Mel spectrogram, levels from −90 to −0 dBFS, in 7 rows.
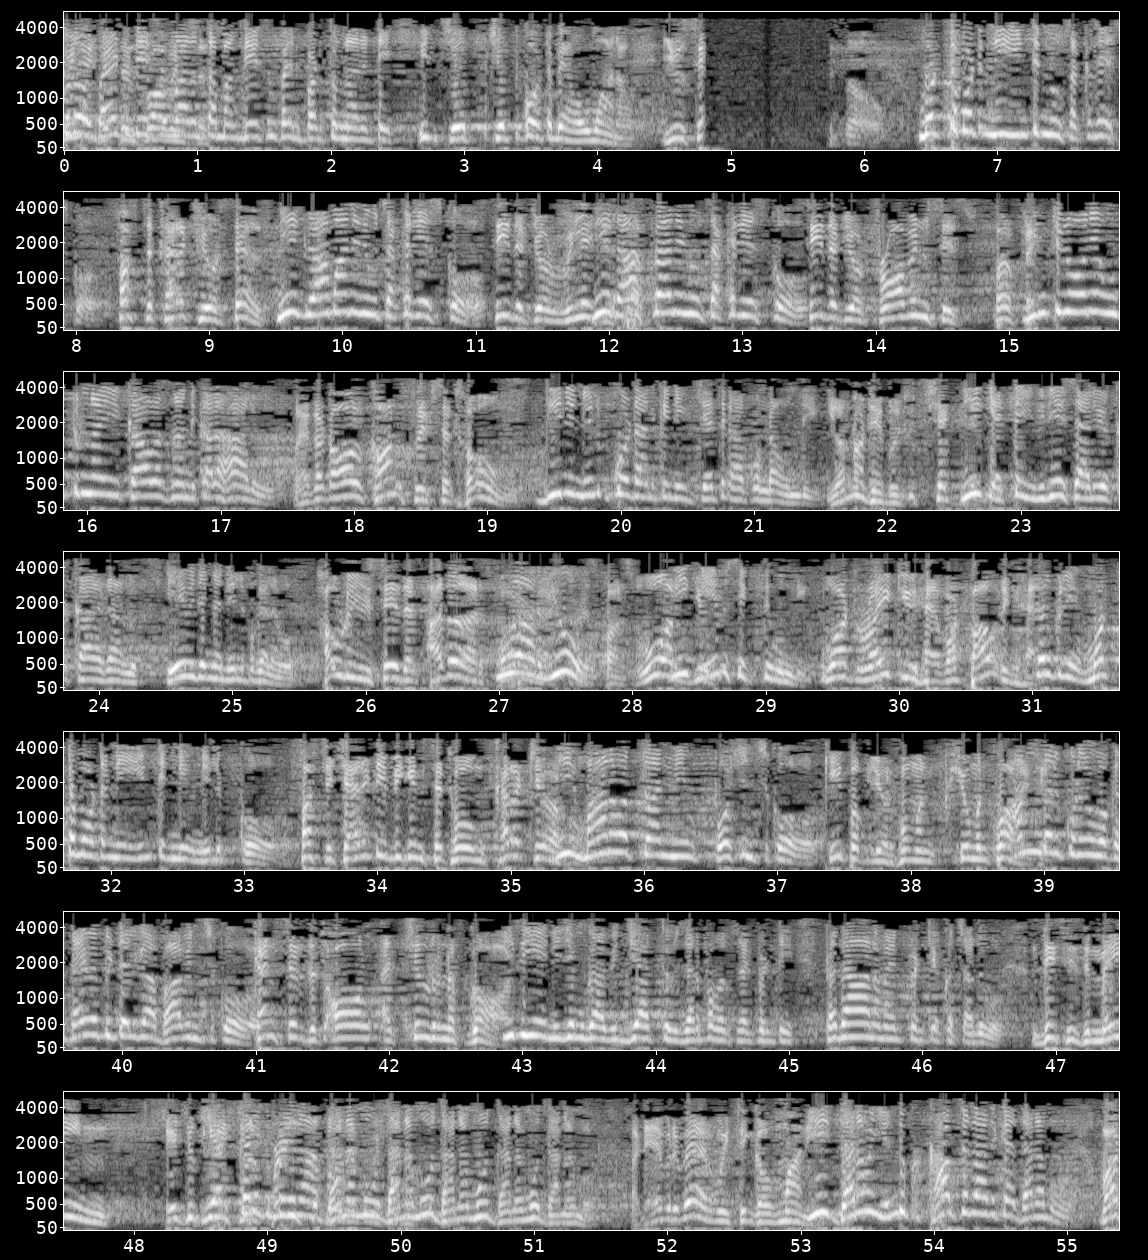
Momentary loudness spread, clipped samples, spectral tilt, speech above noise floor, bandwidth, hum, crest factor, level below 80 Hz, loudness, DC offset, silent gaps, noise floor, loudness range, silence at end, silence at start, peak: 7 LU; 0.3%; -7 dB/octave; 35 dB; 5.4 kHz; none; 12 dB; -42 dBFS; -11 LUFS; under 0.1%; none; -47 dBFS; 2 LU; 0 s; 0 s; 0 dBFS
